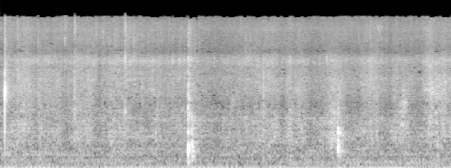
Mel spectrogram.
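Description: Boiled mashed potatoes being stirred into spiced onions in a hot kadhai: a soft sizzle in the oil, with the utensil scraping and knocking against the pan now and then, the sharpest knocks about two and a half and four and a half seconds in.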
